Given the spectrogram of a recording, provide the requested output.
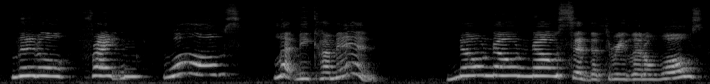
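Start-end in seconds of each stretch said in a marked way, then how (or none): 0.1-3.8 high, slow, sly sing-song; coaxing big bad pig. Pig sweet-talks the wolves at the door, slow and sly. 4.5-5.6 high, squeaky little wolves; squeaky wolves refusing. Acted. Little wolves squeak their refusal to the pig.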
